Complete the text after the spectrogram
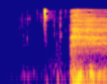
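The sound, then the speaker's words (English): Soft mouth noises and a quick slurping sip of a drink, then a sudden loud, steady rush of noise that fills the rest of the moment. “Wait a second, I'm just taking a sip here.”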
